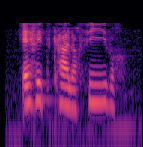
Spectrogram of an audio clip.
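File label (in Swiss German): "kallerfiewer", Alsace Bas Rhin; vin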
